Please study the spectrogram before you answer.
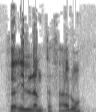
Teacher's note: الكلمة كلها مرققة والهمزة محققة تثبت في البدء والوصل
